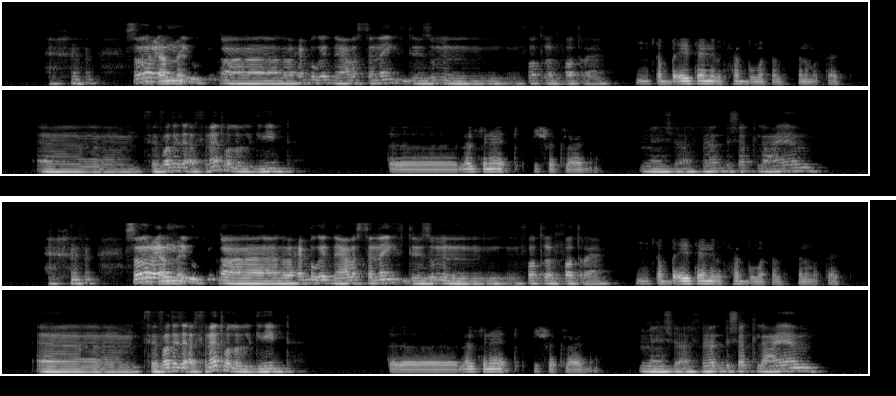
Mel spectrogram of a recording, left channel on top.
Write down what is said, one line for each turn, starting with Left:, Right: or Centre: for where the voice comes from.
Right: <laughs> سمير
Centre: عشان
Right: عيني حلو جدا انا انا بحبه جدا يعني بستناه يجي
Centre: م-
Right: في التلفزيون من فتره لفتره يعني
Centre: مم، طب إيه تاني بتحبه مثلا في السينما بتاعتك؟
Right: آم، في فتره الالفينات ولا الجديد
Centre: آه الألفينات بشكل عام
Right: ماشي الالفينات بشكل عام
